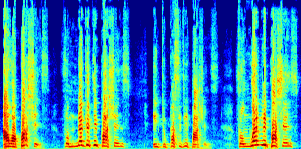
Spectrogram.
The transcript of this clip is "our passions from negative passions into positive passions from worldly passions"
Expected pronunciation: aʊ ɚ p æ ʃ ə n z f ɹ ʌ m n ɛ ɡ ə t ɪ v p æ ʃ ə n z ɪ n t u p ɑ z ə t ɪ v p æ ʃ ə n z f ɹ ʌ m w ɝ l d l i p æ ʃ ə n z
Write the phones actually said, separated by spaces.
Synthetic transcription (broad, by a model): aʊ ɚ p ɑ ʃ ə n s f ɹ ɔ m n ɛ ɡ ə t ɪ v p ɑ ʃ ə n s ɪ n t u p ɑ s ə t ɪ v p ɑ ʃ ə n s f ɹ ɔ m w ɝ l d l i p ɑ ʃ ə n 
